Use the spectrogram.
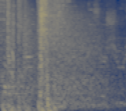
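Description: Gunfire in the video game Apex Legends: a dense, noisy burst of rapid shots that stays loud throughout, with no clear gaps between rounds.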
